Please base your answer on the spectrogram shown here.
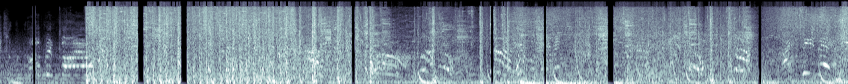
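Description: Rapid bursts of gunfire crackle through a firefight in The Outer Worlds, shots repeating densely with brief gaps while voices call out under the noise.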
